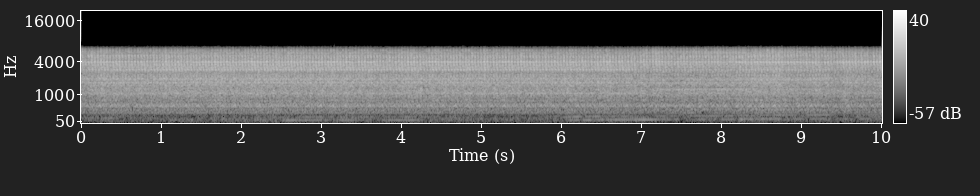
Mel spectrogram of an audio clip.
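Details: 2012 Mazda3 GS Skyactiv 2.0 L gasoline direct-injection engine, 16,000 km, at idle: fast, light, even ticking over a quiet idle; owner finds it annoying but the dealer mechanic said it is normal; cause uncertain.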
